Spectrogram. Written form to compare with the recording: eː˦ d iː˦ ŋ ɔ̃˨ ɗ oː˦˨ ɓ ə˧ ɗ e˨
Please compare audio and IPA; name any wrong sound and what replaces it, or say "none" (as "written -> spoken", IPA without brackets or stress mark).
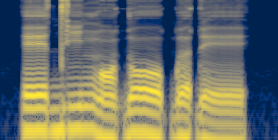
none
